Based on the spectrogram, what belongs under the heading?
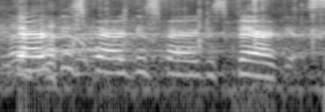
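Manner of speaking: loud repeated calling of Fergus, easing off; on request, calling Fergus over and over; repeated calls. Pretend. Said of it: "could you yell Fergus?".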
